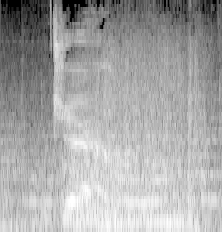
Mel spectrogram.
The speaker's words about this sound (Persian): فقط اون جیپی که خیلی آشناس داره با سرعت بیاد سمتمون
